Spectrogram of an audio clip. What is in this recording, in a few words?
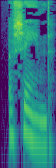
"Ashamed", English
